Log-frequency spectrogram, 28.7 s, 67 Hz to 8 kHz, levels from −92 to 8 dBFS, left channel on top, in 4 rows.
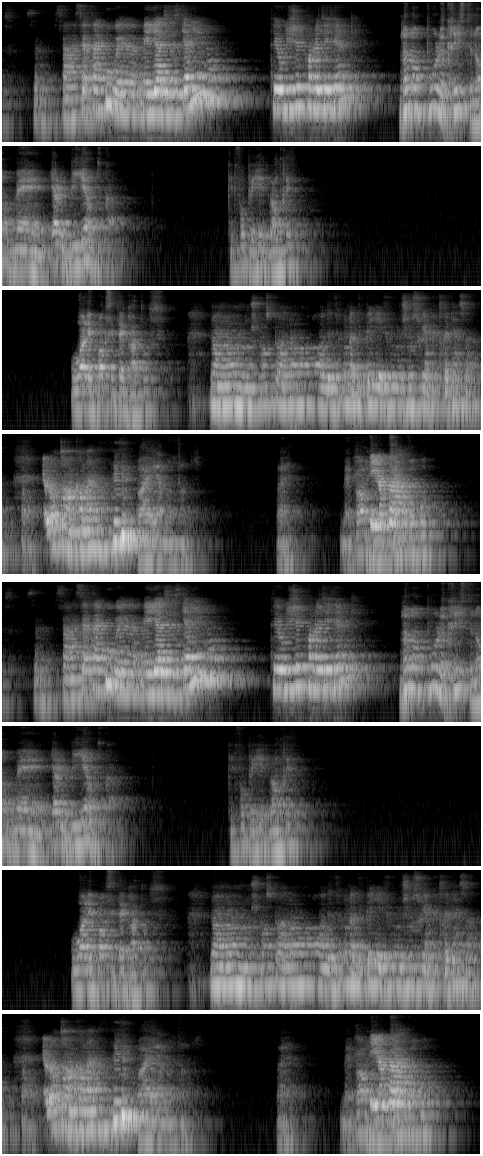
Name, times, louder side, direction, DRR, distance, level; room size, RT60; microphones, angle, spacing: voice 1, 0.9-3.3 4.1-5.2 17.5-21.5 22.2-23.6 27.1-27.6, left 1 dB, 30° left, -5 dB, 2.4 m, -23 dB
voice 2, 6.0-8.9 10.6-11.6 15.4-16.8 21.8-22.0 23.6-24.4 25.7-25.9 26.6-27.9, left 3 dB, 55° left, 2 dB, 1.4 m, -31 dB
9.9 x 4.8 x 6.8 m, 1.0 s
head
